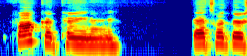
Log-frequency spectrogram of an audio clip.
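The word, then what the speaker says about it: Whakatāne: that I I was calling a wakatane, but it says it's fak fakatane.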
